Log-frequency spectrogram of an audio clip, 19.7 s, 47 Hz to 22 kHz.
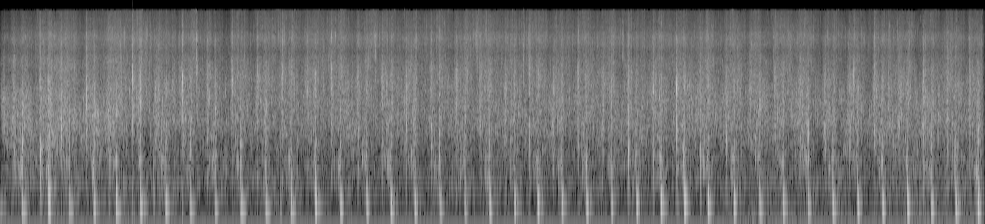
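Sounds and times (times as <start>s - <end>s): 
person's footsteps in water: 0.0s - 19.6s.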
